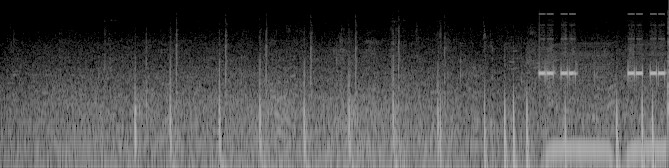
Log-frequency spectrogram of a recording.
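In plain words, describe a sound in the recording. Footsteps slap quickly on pavement.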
